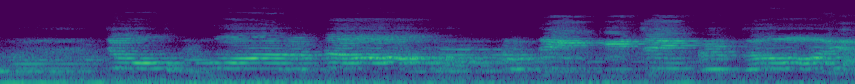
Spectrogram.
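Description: Singing plush hippo toy playing a recorded song with music through its small built-in speaker, the voice thin and high.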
